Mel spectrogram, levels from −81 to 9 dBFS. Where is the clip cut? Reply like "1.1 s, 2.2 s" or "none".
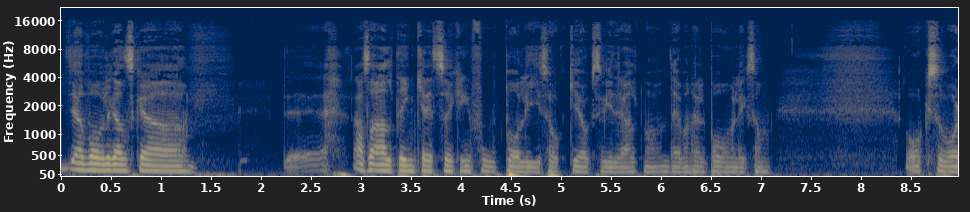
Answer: none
